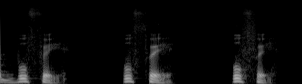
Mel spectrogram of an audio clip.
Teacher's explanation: ये बुफे है, यानी लैटर पार्ट पे जोर है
